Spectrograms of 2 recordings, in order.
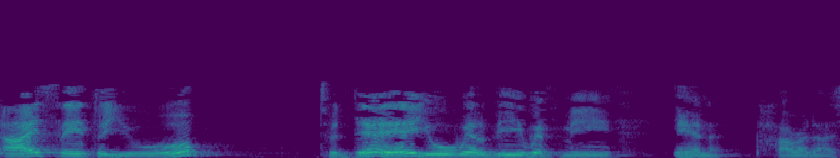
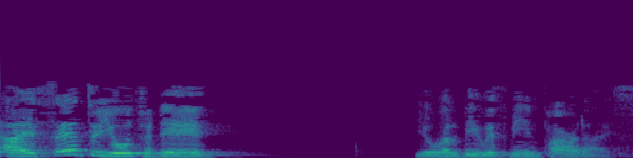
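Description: First: The pause comes right before the word today. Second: The pause comes right after the word today. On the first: Today marks when the man will be in paradise. "we read it like this" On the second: Today marks when the statement is being made. "They put it at this point"

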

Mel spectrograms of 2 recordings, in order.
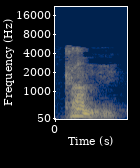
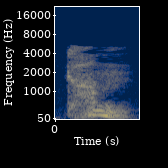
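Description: First: The word is said firmly, as an order. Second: The word is said warmly and gently. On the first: It is a duty that must be obeyed. "can you hear the command in this voice?" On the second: It is a friendly invitation. "Did you feel the warmth there?"

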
